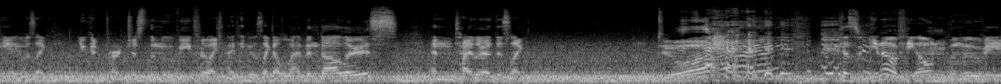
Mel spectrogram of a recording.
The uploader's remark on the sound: Oh goodness car audio. Took it upon themselves to see just how low quality the audio could get.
